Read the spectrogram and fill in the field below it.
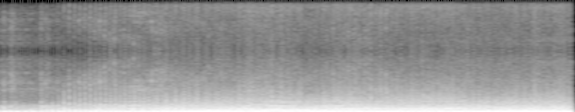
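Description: A motorcycle engine revs higher and higher as it speeds up.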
